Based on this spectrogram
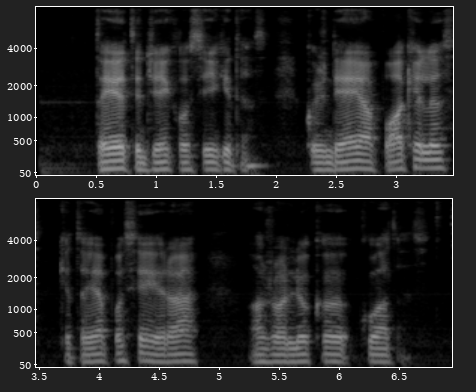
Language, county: Lithuanian, Vilnius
